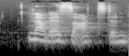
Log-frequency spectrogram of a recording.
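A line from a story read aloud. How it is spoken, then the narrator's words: Grumbling. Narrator (German): brummte er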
